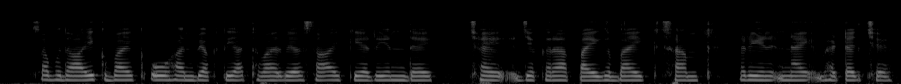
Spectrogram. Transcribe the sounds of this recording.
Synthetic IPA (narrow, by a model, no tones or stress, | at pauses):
səmud̪ajikbəjkoɦənbjəkt̪iət̪ʰəʋaɾʋjəwsajkeɾend̪ɛjt͡ʃʰɛd͡ʒekɾapəjɡbəjksəm | ɾenːəjbʱeʈəlt͡ʃʰɛ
